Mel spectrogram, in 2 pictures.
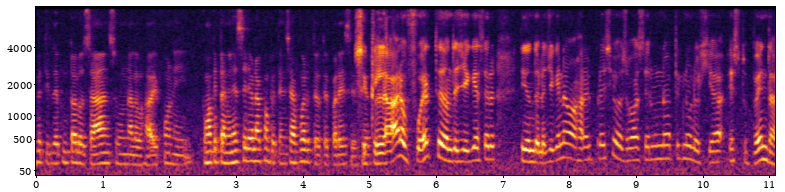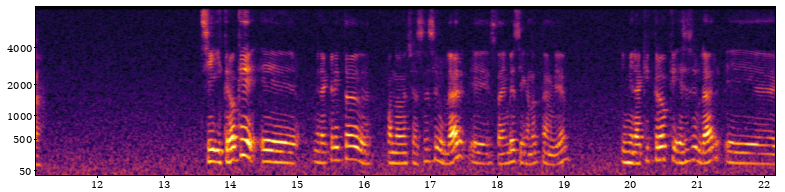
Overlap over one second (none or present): none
